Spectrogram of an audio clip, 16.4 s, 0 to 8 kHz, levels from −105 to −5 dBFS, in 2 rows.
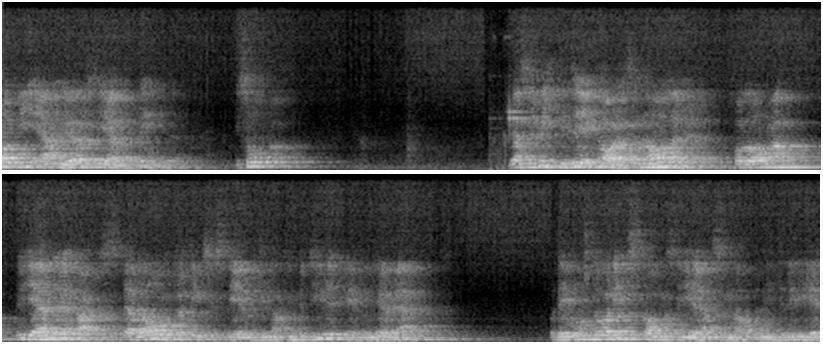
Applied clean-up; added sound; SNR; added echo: neural separator model SepFormer DNS4.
